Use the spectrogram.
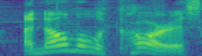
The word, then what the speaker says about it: Anomalocaris: Anomalocaris can be remembered simply as Anomaly and Caris fused into one word, kind of similar to the way Canadia is constructed.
